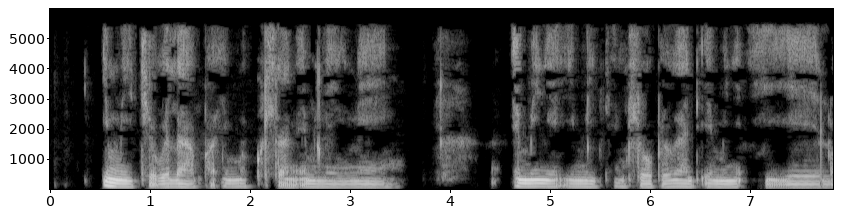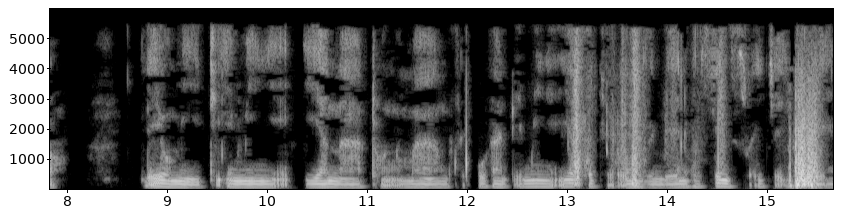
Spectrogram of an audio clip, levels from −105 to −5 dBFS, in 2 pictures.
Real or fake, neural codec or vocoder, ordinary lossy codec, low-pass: real; none; MP3, 32 kbps; 5.4 kHz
